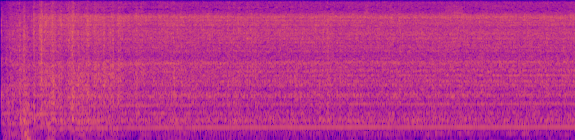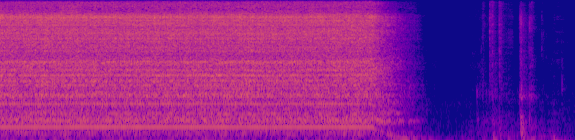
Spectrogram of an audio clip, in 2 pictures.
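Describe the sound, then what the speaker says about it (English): An IMURZ mini blender grinds almonds with a loud, steady high-pitched whir that runs continuously for about nine and a half seconds, then cuts off abruptly, leaving a few faint clicks. "So let's go ahead and give it a blend."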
